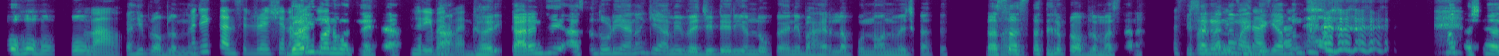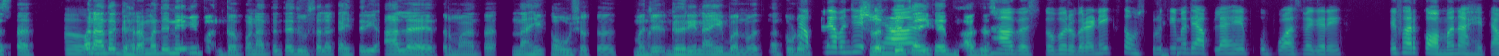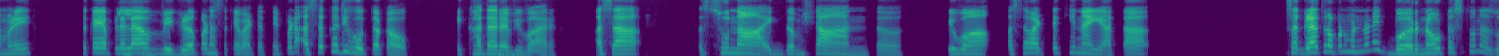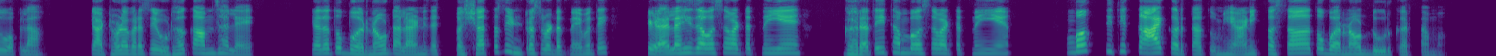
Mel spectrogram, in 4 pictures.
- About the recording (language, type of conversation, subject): Marathi, podcast, एक आदर्श रविवार तुम्ही कसा घालवता?
- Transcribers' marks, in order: in English: "कन्सिडरेशन"; distorted speech; laughing while speaking: "तर प्रॉब्लेम"; laugh; static; in English: "कॉमन"; in English: "बर्नआउट"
